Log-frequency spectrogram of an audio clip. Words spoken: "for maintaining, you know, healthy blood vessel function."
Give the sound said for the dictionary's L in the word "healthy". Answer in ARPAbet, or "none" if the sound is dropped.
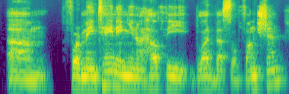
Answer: L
